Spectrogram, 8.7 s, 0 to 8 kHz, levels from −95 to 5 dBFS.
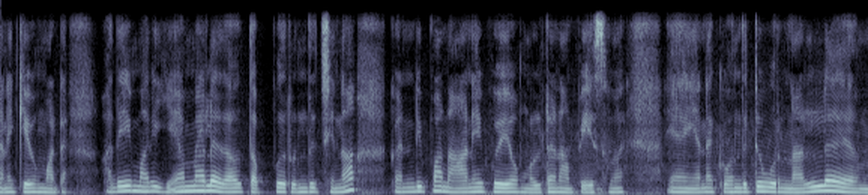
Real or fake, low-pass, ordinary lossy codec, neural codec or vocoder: fake; 7.2 kHz; none; codec, 16 kHz, 8 kbps, FunCodec, trained on LibriTTS, 25 frames a second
